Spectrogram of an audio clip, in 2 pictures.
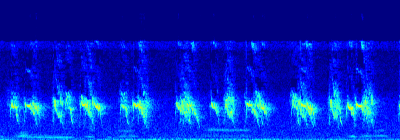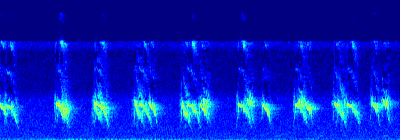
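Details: Weaver chicks begging while being hand-fed: sharp, high chirps repeated about twice a second in a steady, insistent series, over a low background hum with faint lower sounds early on.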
